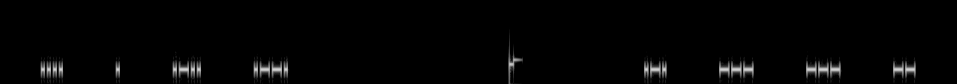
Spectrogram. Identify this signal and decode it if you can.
Morse code, heard as a keyed tone, about 38 wpm, spaced as for 14 wpm, 690 Hz. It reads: HELP ROOM
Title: 6x Character Spacing - Top 500 Words - 40wpm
